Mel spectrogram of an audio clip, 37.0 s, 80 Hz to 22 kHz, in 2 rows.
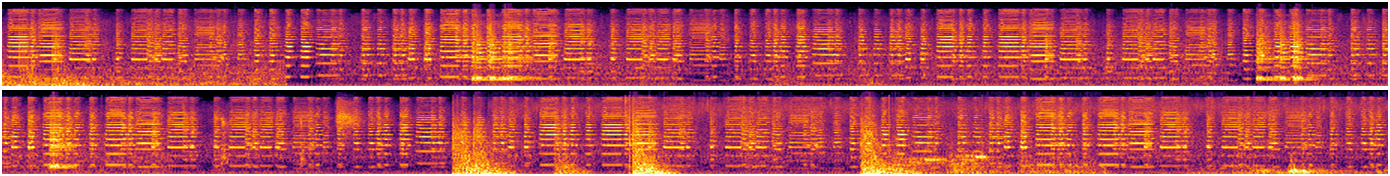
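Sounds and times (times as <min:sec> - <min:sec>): bus melody horns: 0:00.0 - 0:36.9
low engine hum: 0:00.0 - 0:36.9
loud low surges: 0:24.5 - 0:36.9.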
